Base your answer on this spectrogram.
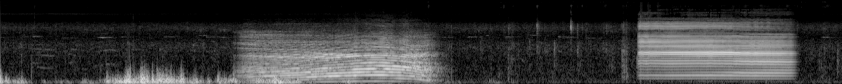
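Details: Village cattle walking home to the pen: after low rumbling, one long moo that bends upward then falls over two seconds, followed by a second flat, steady moo about a second and a half long.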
